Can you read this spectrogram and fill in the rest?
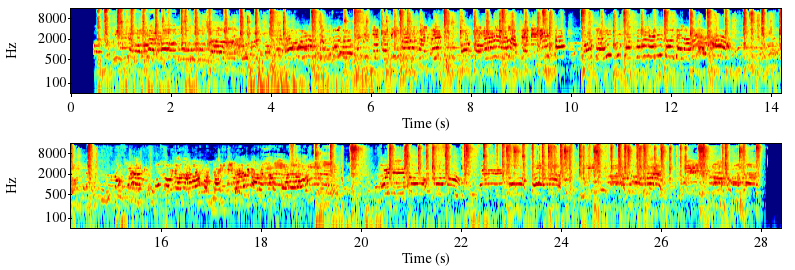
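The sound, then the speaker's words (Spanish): A loud crowd of feminist protesters shouts and chants continuously, many overlapping voices raised together, punctuated by sharp clanging knocks as they strike with a pole and hammers at the black metal fences guarding the National Palace in the Zócalo. “un grupo de feministas se remitió contra las vallas negras que desde hace varios días resguardan Palacio Nacional”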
